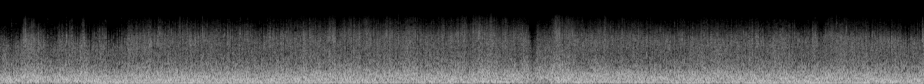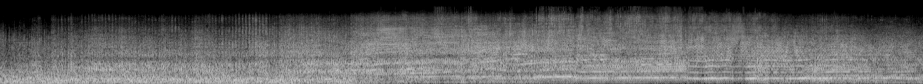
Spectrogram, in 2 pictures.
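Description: Drag-racing motorcycle engines, at first a low rumble with wind buffeting the microphone. About ten seconds in, the bikes' engines rise to high revs, their pitch climbing repeatedly as they accelerate down the strip.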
